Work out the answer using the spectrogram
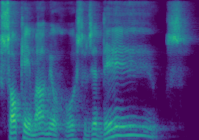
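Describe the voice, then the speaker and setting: A man's voice: fairly low pitch, normal speed, darkish tone. A man giving a personal testimony as a podcast guest, telling a life story with feeling, repeating words and acting out the people he quotes.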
